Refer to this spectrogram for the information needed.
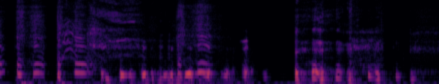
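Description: Exaggerated, theatrical coughing imitating the film Zoolander, in a rapid series of raspy, voiced bursts mixed with laughter, pausing briefly midway before another loud round of coughs.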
